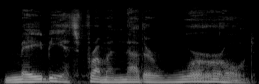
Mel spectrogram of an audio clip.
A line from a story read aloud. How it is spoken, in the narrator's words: whispered Annie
